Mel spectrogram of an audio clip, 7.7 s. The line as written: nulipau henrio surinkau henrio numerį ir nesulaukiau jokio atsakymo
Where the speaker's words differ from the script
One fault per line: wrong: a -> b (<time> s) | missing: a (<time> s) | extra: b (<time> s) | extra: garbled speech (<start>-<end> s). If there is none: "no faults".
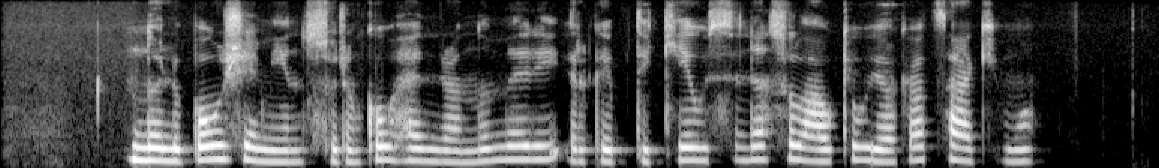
wrong: henrio -> žemyn (1.6 s)
extra: kaip tikėjausi (4.0 s)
